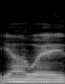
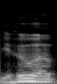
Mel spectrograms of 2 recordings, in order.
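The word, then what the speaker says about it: יהוה: And those that don't really read Hebrew pronounce that Yahweh. Those that do pronounce Hebrew pronounce that Yahuwah, but basically people have been pronouncing that by sounding out the characters.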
